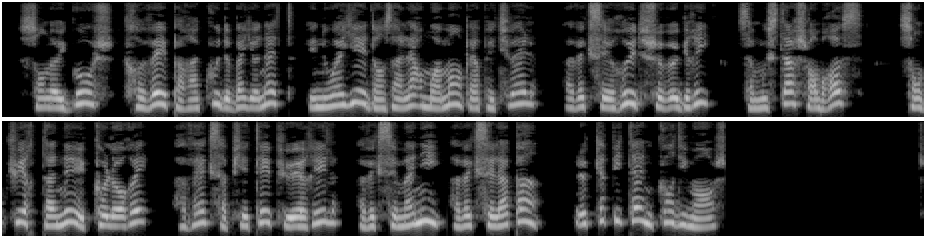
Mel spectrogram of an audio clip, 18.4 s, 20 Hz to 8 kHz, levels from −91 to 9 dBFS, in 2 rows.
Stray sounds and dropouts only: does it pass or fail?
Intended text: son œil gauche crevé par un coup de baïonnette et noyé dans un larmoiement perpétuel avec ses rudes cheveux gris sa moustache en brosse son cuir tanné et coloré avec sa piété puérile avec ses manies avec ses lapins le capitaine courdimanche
pass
